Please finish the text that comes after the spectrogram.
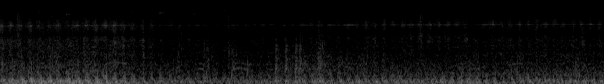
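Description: A helicopter in the video game Arma 2 drones with a steady, dense rotor chop, loud and constant throughout.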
